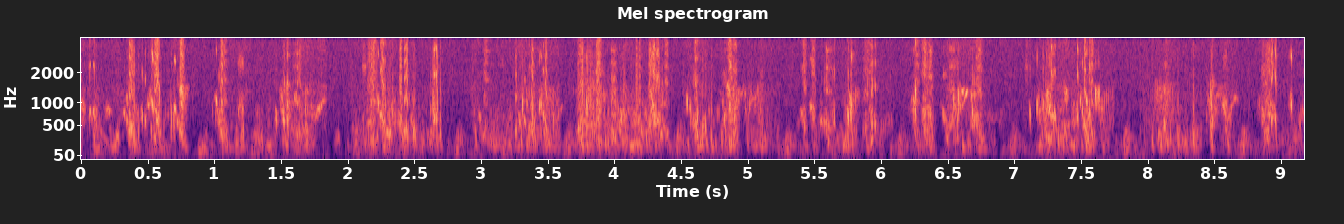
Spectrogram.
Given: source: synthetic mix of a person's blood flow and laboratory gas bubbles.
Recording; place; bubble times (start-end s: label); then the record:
Doppler ultrasound of blood flow; precordium
0.00-0.82 s: bubbles
0.97-1.86 s: bubbles
2.02-2.74 s: bubbles
2.92-3.62 s: bubbles
3.69-4.45 s: bubbles
4.50-5.26 s: bubbles
5.36-6.09 s: bubbles
6.21-6.93 s: bubbles
7.08-7.76 s: bubbles
7.94-8.69 s: bubbles
8.80-9.18 s: bubbles
From the record:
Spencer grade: 4 (maximum detectable bubble signal sounding continuously throughout systole and diastole of every cardiac period, and overriding the amplitude of the normal cardiac signals); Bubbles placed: only in the low amplitude regions of the cardiac cycle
